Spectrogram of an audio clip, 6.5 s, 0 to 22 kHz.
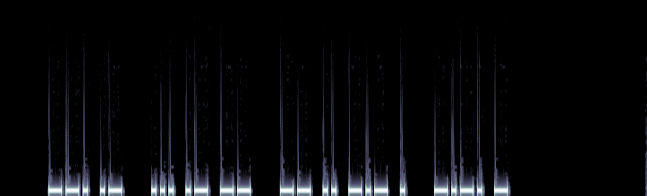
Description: Morse code, heard as a keyed tone, about 28 wpm, 700 Hz. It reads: GA SAM MIKE CT
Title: K1USN SST QSO Practice - 28wpm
